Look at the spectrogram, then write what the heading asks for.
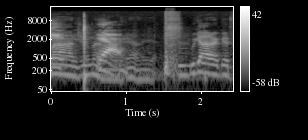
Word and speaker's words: Mangiamelli: Mangiamelli? Yeah, like right? manja, like you eat. Mangiamelli.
